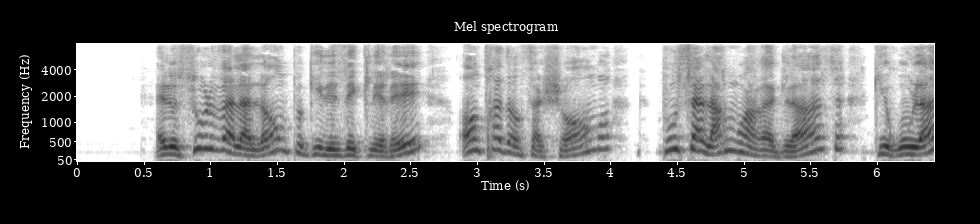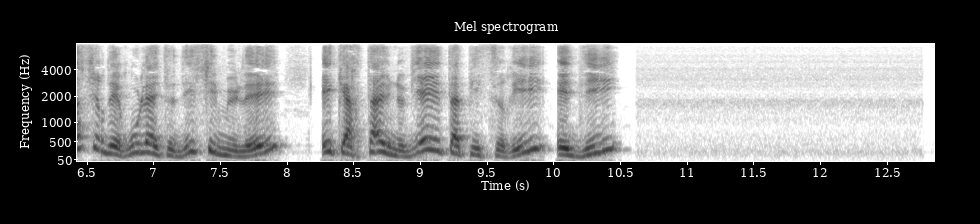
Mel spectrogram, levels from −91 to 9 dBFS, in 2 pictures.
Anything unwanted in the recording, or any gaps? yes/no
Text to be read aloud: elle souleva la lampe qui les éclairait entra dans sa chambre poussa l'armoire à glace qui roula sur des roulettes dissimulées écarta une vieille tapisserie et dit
no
